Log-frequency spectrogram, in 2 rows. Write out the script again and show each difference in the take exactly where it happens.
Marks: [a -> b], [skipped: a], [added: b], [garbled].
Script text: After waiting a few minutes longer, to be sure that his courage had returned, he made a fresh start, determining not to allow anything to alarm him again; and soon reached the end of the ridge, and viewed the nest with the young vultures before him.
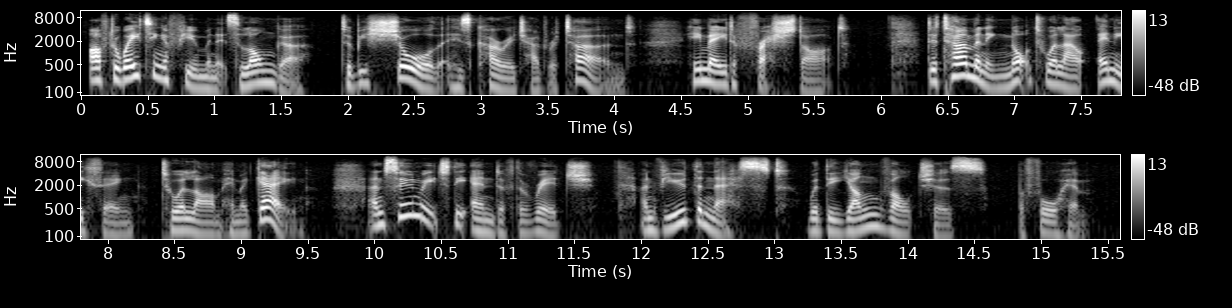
After waiting a few minutes longer, to be sure that his courage had returned, he made a fresh start, determining not to allow anything to alarm him again; and soon reached the end of the ridge, and viewed the nest with the young vultures before him.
